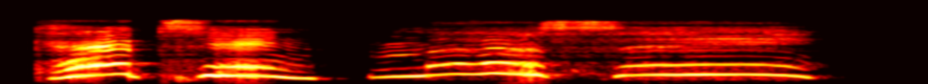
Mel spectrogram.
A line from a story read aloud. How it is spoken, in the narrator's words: Starkey whimpered, all of a tremble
